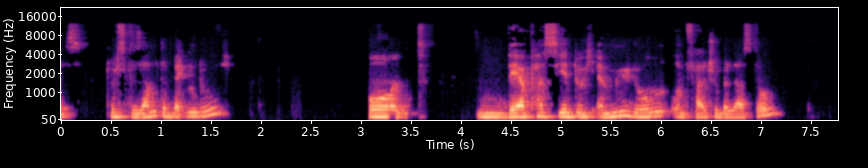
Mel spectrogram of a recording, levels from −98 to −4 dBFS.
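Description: No technical faults are audible.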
